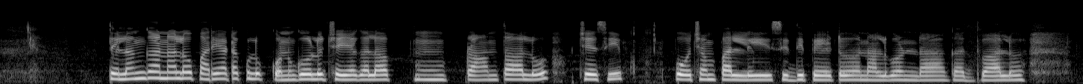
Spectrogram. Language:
Telugu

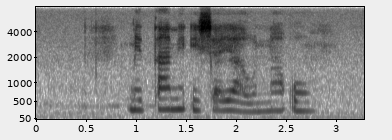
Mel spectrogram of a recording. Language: Venda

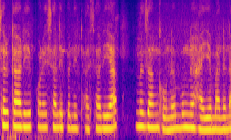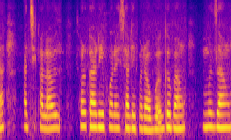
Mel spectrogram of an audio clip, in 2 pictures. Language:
Bodo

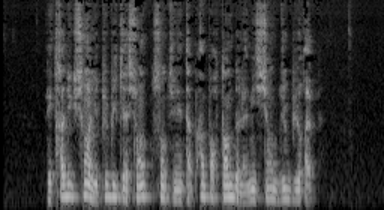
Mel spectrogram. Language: French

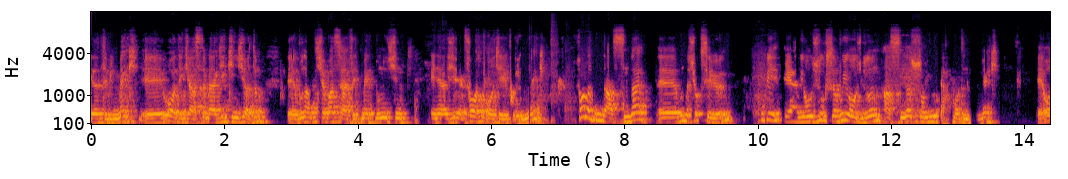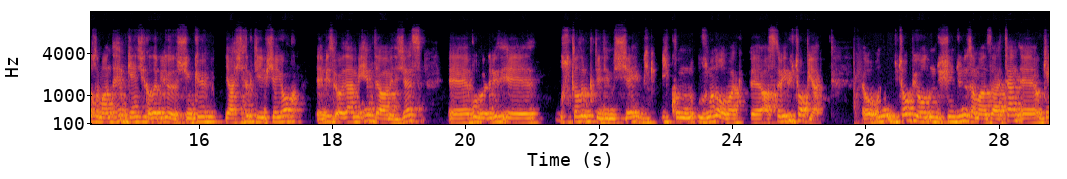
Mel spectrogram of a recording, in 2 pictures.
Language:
Turkish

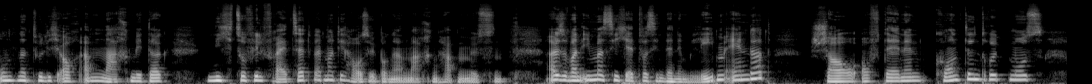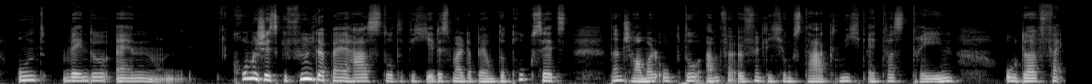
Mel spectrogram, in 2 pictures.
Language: German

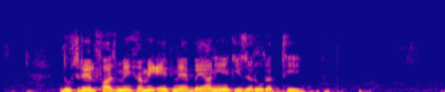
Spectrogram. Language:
Urdu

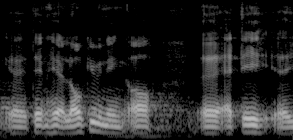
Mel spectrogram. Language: Danish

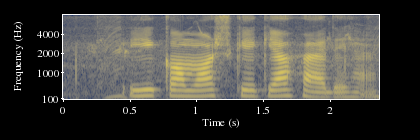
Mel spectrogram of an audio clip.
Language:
Magahi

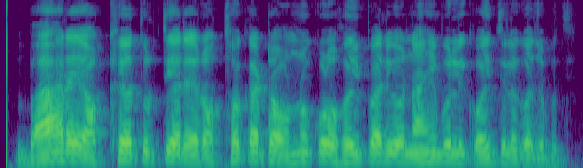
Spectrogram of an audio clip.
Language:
Odia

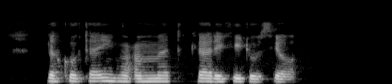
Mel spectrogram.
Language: Central Kurdish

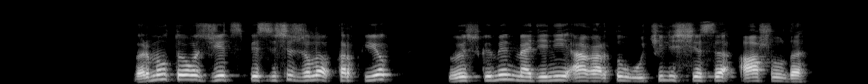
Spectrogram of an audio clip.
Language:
Kazakh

